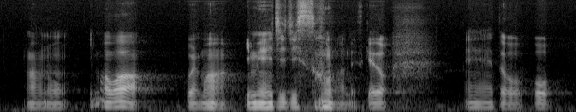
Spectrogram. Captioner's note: laugh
